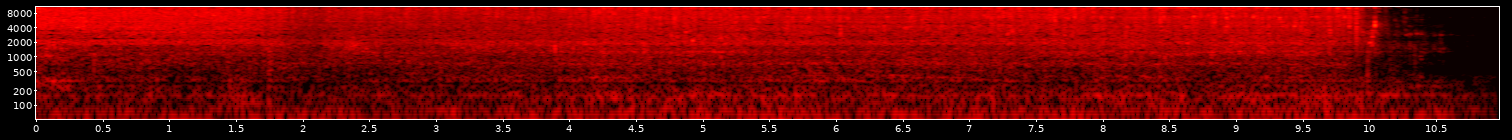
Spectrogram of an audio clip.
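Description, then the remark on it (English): Cold water runs steadily from a tap and splashes into a basin as someone bathes their eyes, a continuous hiss lasting about ten seconds before cutting off abruptly. No one speaks. “I think I'll go and put some cold water on him.”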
